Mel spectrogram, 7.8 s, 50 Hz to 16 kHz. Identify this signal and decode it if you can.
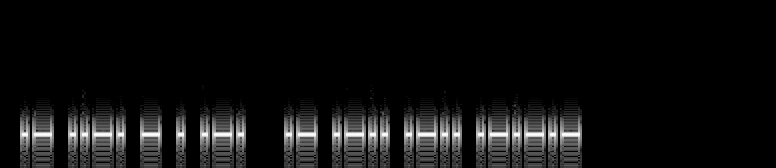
Morse code, heard as a keyed tone, about 20 wpm, 700 Hz. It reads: AFTER ALL.
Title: Sentences from Top 1000 Words - Review Part 2 - 20wpm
